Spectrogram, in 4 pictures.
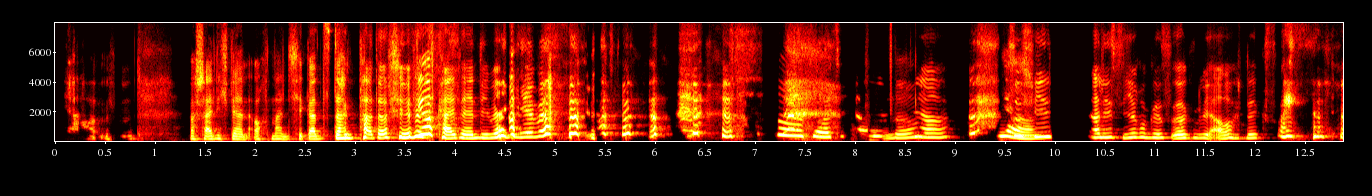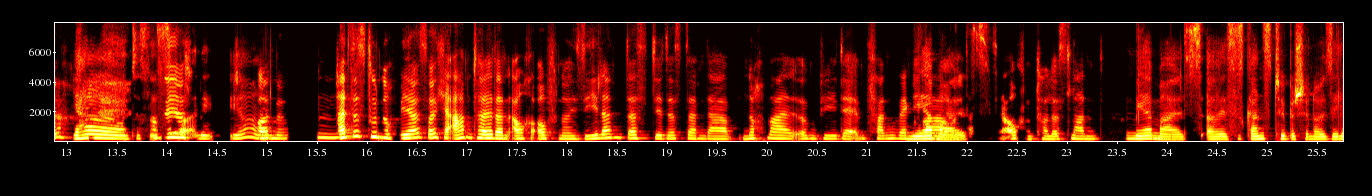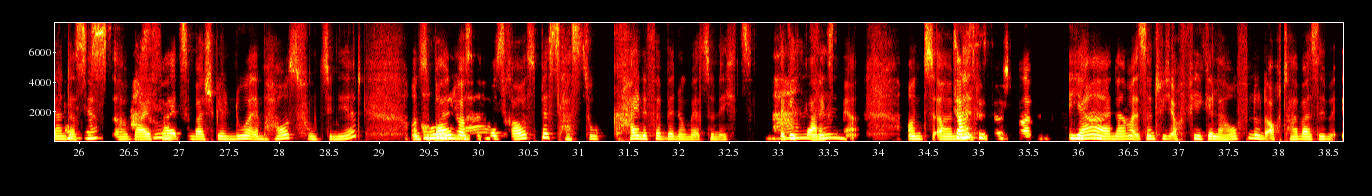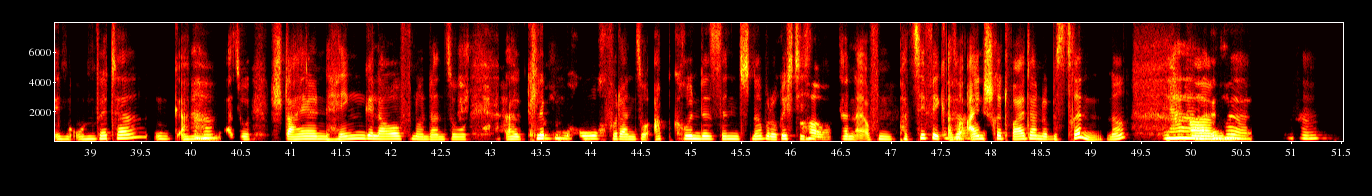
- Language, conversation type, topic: German, podcast, Was war dein größtes Abenteuer ohne Handyempfang?
- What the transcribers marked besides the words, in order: laughing while speaking: "dankbar dafür, wenn es kein Handy mehr gäbe"; laughing while speaking: "Ja, ja"; laugh; laugh; laughing while speaking: "Oh Gott"; laugh; other background noise; laugh; unintelligible speech; stressed: "Wahnsinn!"; unintelligible speech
